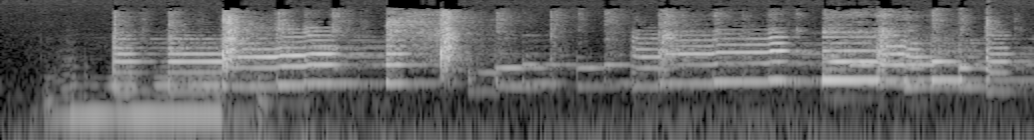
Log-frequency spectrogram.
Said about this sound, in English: Oops, hang on. Okay, so I had to answer that phone call. That was a friend of mine.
